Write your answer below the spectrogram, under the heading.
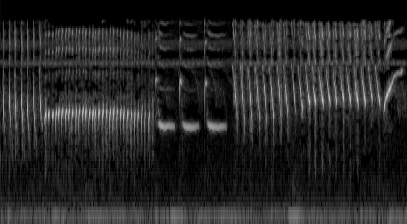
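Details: Canary singing in a cassava garden, offered as nature therapy to calm the bird and encourage song: rapid buzzy trills, a long steady whistled note, brief clipped whistles, then fast rising and falling trilled phrases over a soft low background hum.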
